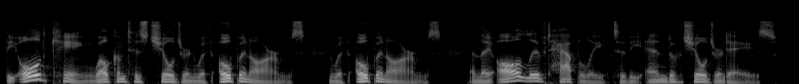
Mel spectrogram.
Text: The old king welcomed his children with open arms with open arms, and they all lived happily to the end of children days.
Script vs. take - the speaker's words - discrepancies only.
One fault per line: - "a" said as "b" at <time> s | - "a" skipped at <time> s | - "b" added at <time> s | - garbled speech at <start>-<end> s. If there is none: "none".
none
